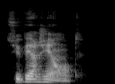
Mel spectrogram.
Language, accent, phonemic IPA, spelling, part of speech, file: French, France, /sy.pɛʁ.ʒe.ɑ̃t/, supergéante, noun, LL-Q150 (fra)-supergéante.wav
- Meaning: supergiant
